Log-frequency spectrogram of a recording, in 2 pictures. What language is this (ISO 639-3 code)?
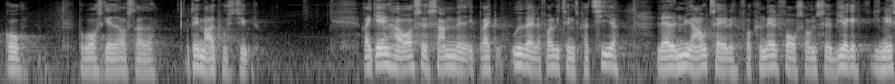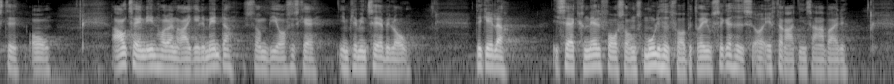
dan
